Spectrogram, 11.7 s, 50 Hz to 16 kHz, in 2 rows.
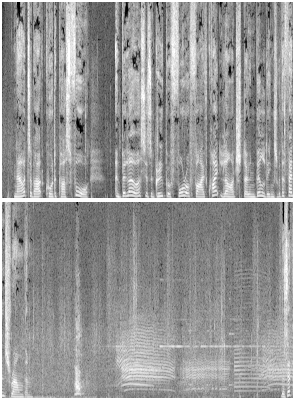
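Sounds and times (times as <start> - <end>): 
speech: 0.1 - 6.7, 11.4 - 11.6
brief sharp bark-like sound: 7.2 - 7.6
flock of hundreds of sheep bleating outdoors: 8.0 - 11.6.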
